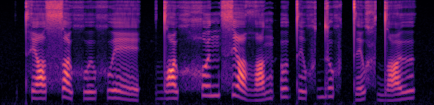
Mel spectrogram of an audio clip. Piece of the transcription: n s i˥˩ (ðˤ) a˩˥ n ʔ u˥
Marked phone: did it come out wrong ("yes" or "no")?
no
